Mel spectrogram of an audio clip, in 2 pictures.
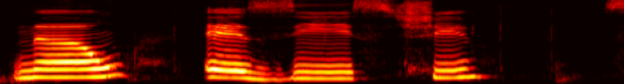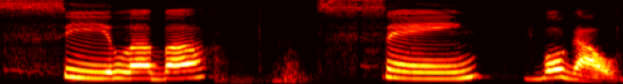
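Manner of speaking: very slow, word by word with long pauses; slow dictation. Shown as a demonstration. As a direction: stretch each word as if writing it out. Dictates the rule while writing it. (ditado bem lento, palavra por palavra)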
